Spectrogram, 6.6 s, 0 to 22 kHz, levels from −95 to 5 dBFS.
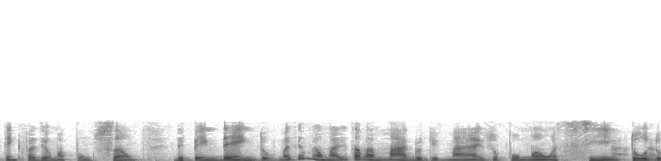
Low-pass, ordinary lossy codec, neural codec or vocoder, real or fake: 5.4 kHz; none; none; real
